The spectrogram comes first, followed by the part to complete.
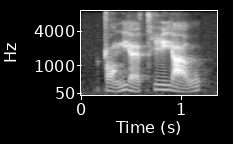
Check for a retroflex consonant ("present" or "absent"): present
